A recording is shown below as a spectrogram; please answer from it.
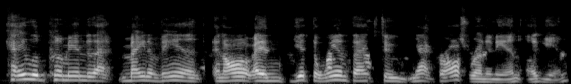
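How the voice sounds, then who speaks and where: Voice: medium pitch, normal speed, a little mellow, no room sound, poor audio. A podcast host walks through recaps in loose, rambling chat. The voice sits mid-range, recorded dry with no room around it.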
